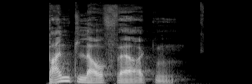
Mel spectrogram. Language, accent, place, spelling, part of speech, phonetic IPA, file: German, Germany, Berlin, Bandlaufwerken, noun, [ˈbantlaʊ̯fˌvɛʁkn̩], De-Bandlaufwerken.ogg
- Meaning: dative plural of Bandlaufwerk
